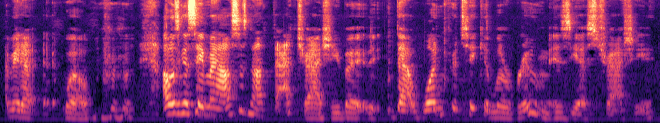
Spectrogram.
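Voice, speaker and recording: Low-voiced woman chatting over gameplay. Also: lively intonation, moderate pace, sharp tone, a little hiss or hum. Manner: chatty, giggly, talks to game characters. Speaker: streamer playing a life-sim game. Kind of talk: casual gameplay commentary.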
